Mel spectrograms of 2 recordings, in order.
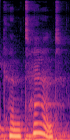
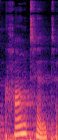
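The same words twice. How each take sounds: First: It is said with the adjective pronunciation. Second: It is said with the noun pronunciation. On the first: It means satisfied. "前面两个呢发音发的都是content 做形容词" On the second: It means the contents of something. "发音发生了变化，那么在这个句子当中呢content 是名词"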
